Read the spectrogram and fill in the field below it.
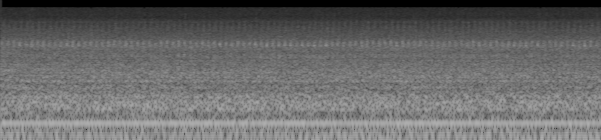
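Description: A helicopter engine hums loudly and steadily as its rotor thumps overhead.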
